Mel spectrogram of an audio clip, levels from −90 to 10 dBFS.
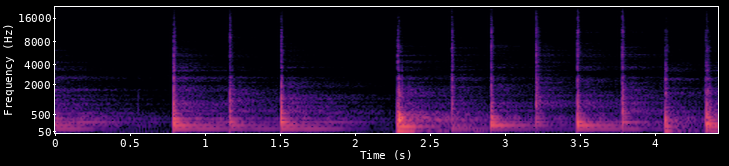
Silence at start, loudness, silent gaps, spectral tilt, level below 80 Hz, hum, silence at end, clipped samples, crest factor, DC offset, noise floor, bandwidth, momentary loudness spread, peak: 0 s; -36 LUFS; none; -7 dB/octave; -50 dBFS; none; 0 s; under 0.1%; 28 dB; under 0.1%; -59 dBFS; over 20 kHz; 19 LU; -8 dBFS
